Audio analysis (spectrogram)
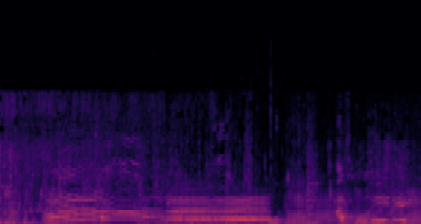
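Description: A sheep bleats in long wavering cries with strong harmonics, loud and close, followed by further warbling bleats and a voice speaking in between.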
